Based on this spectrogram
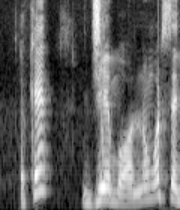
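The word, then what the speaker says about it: chaebol: it is pronoun with pronounced with a J okay J Ball now what's a j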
